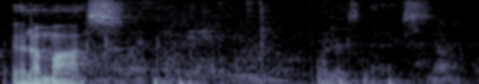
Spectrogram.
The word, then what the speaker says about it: Una Mas: Did I say it wrong? Una. Una. Not Uno. Uno. Una. Una Mas.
